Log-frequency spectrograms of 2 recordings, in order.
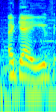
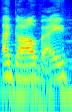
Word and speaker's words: agave: gave up or agave the legitimate way that you're supposed to say I gave is agave according to the internet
